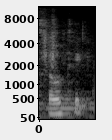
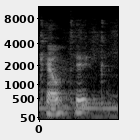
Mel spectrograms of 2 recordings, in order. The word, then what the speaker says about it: Celtic: uh pile okay um so Celtic I believe I'm saying it right not Celtic Celtic uh you drew this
